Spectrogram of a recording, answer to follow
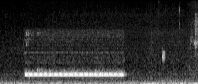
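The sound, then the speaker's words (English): A single steady electronic ringing tone of an outgoing phone call sounds for about two seconds, clear and fairly loud over a low background hum, then cuts off, leaving faint noise. “It's ringing in case you can't hear.”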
